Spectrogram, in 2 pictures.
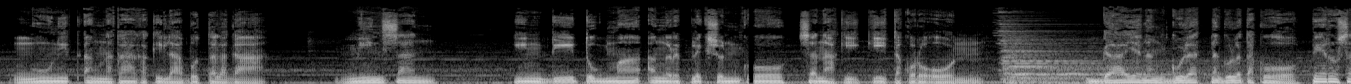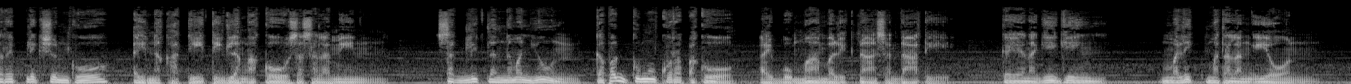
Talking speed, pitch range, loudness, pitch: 105 wpm, 70-100 Hz, -19 LUFS, 80 Hz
